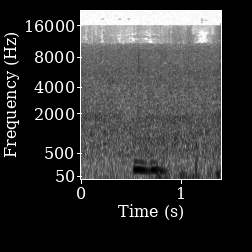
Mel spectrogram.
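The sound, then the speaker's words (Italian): Steady heavy rain hisses throughout as a dense, even wash of noise, with a brief low murmur rising briefly under it midway. “Mamma mia, se piove!”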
